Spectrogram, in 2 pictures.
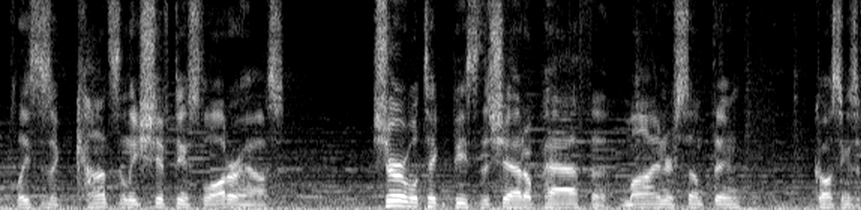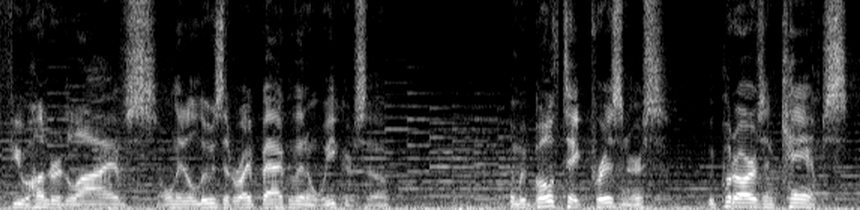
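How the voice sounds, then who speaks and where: An actor playing a cynical veteran soldier in a video game, gruff and blunt in manner. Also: male voice, mid-range voice, steady tone, normal speed, natural voice. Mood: grim, resentful. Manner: gruff, sardonic, blunt, swearing. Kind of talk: video game dialogue acting. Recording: music behind the voice.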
